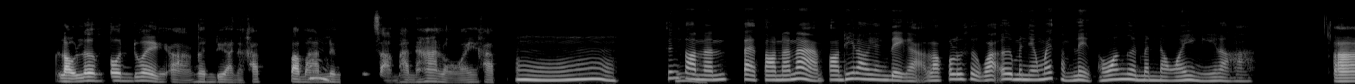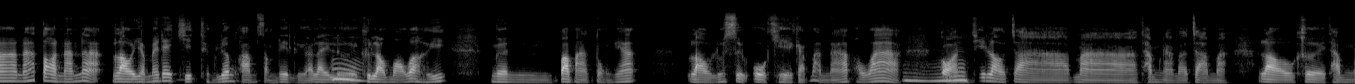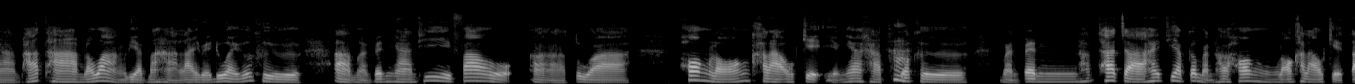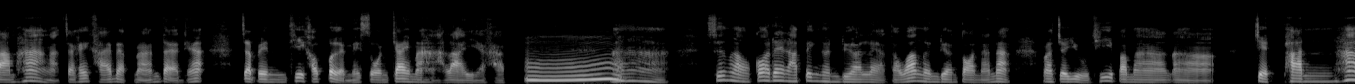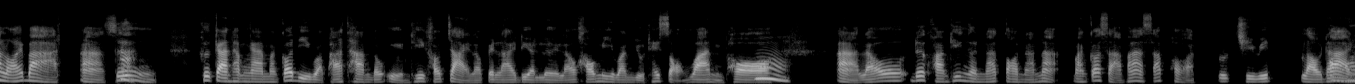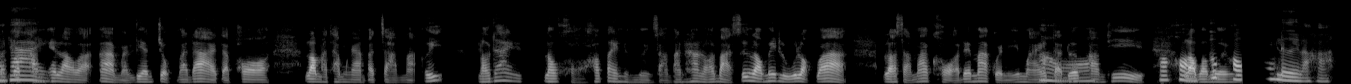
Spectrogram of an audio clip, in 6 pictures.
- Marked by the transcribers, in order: other background noise
- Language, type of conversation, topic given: Thai, podcast, คุณวัดความสำเร็จด้วยเงินเพียงอย่างเดียวหรือเปล่า?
